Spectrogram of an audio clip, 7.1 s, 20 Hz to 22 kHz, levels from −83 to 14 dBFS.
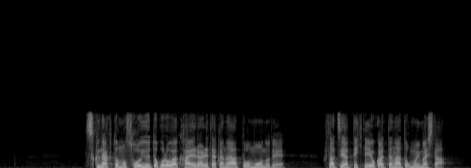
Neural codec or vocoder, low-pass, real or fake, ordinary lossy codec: none; 7.2 kHz; real; none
